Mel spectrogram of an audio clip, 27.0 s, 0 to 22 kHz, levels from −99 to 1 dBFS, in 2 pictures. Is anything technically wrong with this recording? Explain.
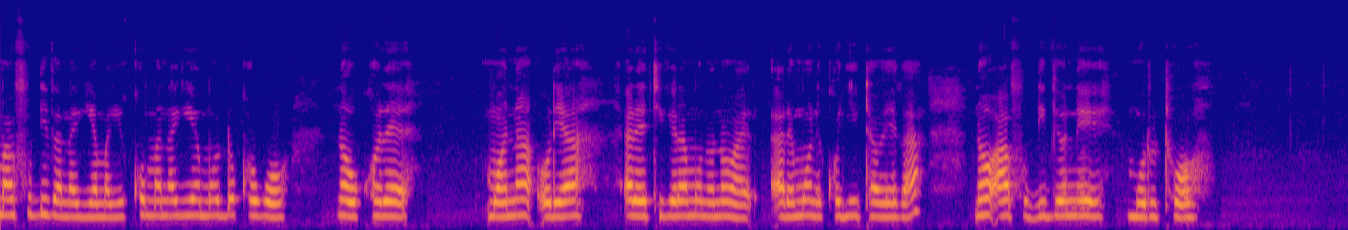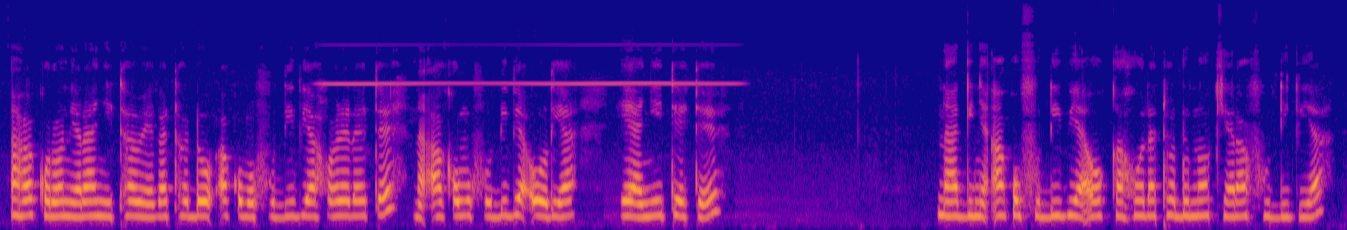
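Yes. From 16.57 to 21.00 s a thin, steady feedback whistle near 4.9 kHz sits about 25 dB below the speech, swelling and fading slowly in level. The likely cause is a loudspeaker-to-microphone loop held just at the edge of feedback, sustaining one tone without building up.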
